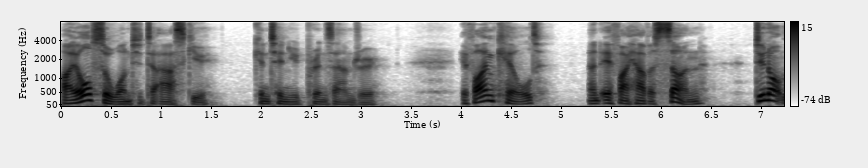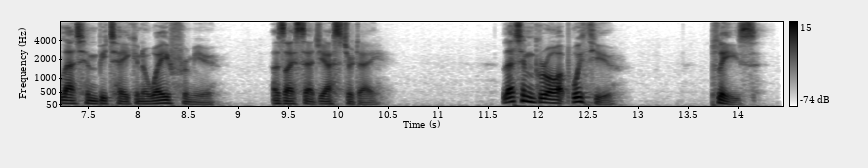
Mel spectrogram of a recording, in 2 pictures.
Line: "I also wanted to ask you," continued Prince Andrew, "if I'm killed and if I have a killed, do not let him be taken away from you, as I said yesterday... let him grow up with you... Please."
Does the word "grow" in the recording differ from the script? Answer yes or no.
no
